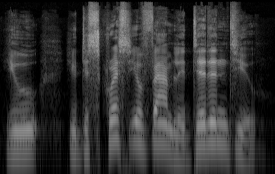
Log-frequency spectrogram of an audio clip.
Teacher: If I have a doubt over this particular thing, I would prefer him to answer me, and therefore I would prefer to use a little up, rising tone. So the intonation will rise. · Now when I say like didn't you, when I go up, okay, I am telling him that I am not so certain on this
